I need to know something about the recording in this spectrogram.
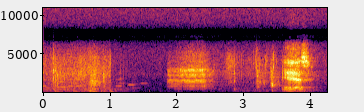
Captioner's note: intercom buzzes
